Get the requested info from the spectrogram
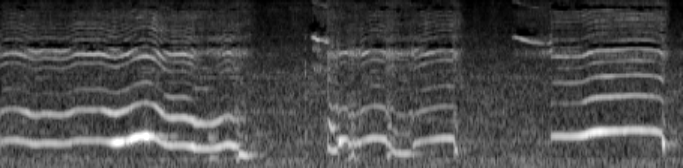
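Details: Dog howls in three wavering stretches: a long quivering tone that drops at its end, a shorter broken cry, then a steady held note; low background hum.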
